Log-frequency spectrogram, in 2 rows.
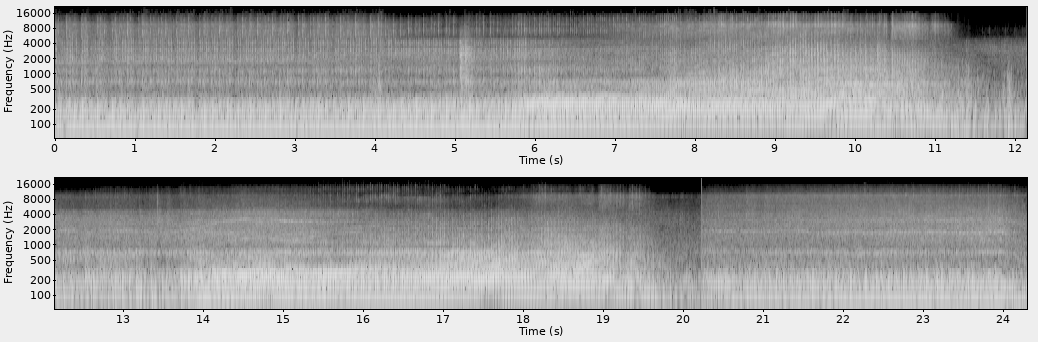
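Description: A Harley-Davidson Low Rider S motorcycle with a stage 2 engine setup rumbles loud and close while riding, its steady engine drone swelling through two long rev-ups before easing back.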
